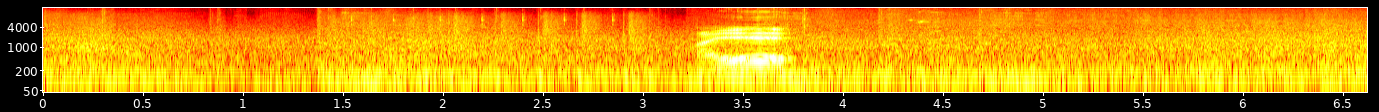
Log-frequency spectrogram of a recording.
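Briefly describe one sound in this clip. A giant robot stomps with heavy, deep thuds.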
